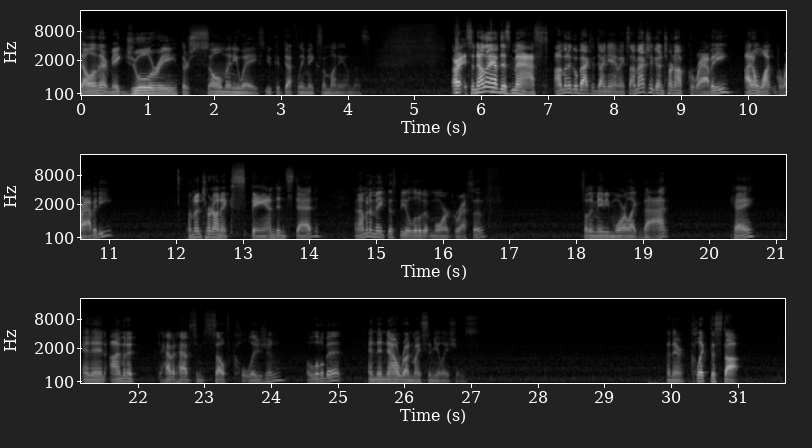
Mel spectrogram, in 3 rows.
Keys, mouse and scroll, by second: 4.6 alt+right click, 8.6 click, 12.6 click, 16.6 Return, 24.6 click, 30.6 click.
